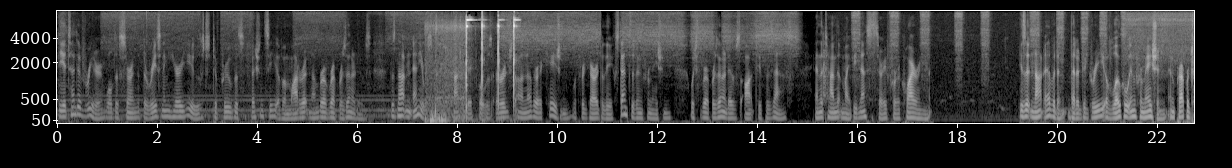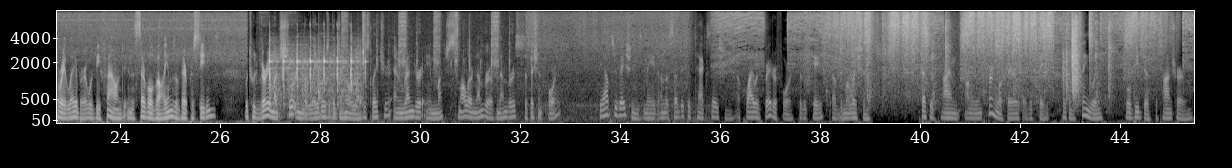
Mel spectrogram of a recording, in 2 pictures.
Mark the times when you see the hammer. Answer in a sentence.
You can hear the hammer from 7.3 to 9.2 s and from 26.9 to 28.9 s.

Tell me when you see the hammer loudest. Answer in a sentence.
The volume of the hammer peaks at 8 seconds.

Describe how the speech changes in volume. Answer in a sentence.
The loudness of the speech goes up, then down.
